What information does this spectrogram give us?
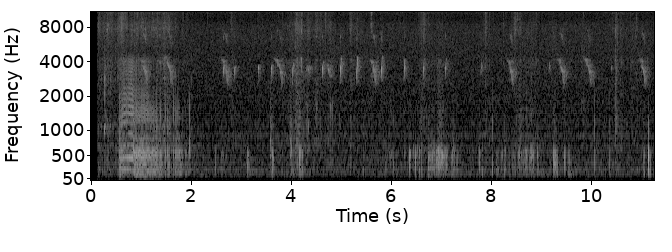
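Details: Chicks hatching, giving short high peeps scattered through the recording alongside louder broadband rustling and tapping noises, with a faint steady hum underneath.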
